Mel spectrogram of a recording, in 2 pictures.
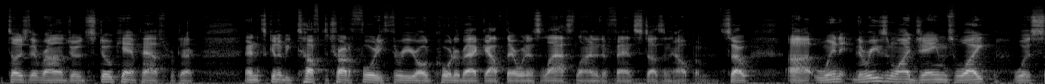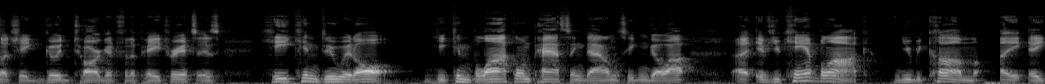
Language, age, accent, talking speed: English, 40-59, American, 205 wpm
